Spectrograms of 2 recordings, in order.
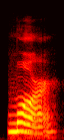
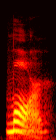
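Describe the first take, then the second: No difference in how they are said.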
